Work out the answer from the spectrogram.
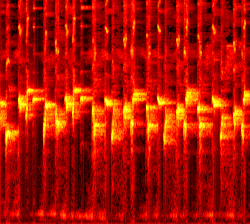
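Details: Sooty-headed bulbul, simbar jati type, caged at a bird farm, in long continuous 'ropel' song: bright whistled notes delivered in quick succession, each slurring slightly, pitch shifting between phrases.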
